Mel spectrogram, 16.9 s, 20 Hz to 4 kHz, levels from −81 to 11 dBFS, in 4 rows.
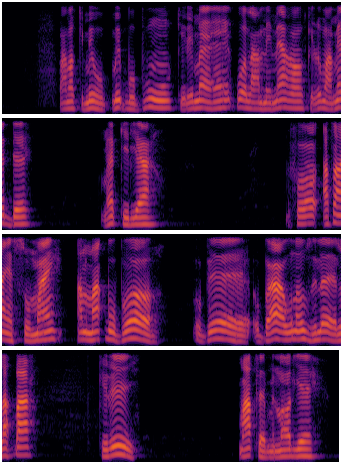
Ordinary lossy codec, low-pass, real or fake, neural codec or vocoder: none; 3.6 kHz; fake; vocoder, 22.05 kHz, 80 mel bands, Vocos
